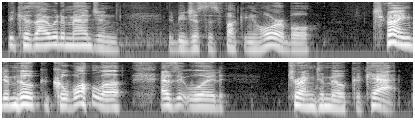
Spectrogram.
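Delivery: high, loud, incredulous rant; excited rant. Real, not acted. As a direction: build it into a shouty rant. Laughing rant about milking koalas.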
